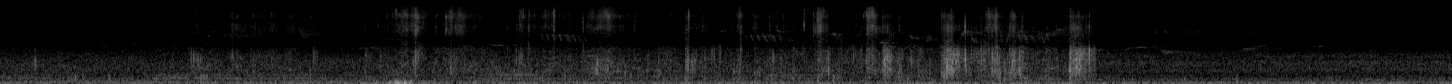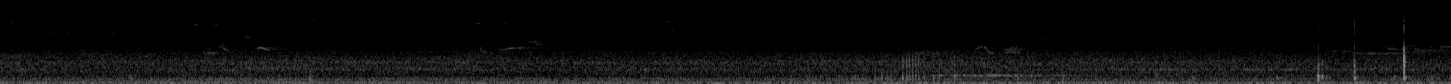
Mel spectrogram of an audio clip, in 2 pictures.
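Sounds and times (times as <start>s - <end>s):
footstep on a path: 1.9s - 11.0s.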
